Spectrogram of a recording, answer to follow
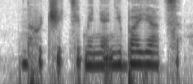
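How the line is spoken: Female whisper. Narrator (Russian): прошептала она

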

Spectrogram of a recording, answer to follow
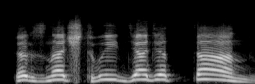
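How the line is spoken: Exclamation. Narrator (Russian): воскликнула она

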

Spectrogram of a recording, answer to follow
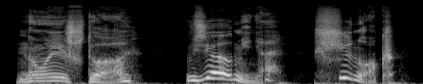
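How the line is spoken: Merchant hissing. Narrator (Russian): прошипел купец

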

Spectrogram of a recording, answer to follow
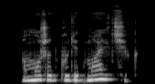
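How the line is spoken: Whispered question. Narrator (Russian): Гера спросил шепотом

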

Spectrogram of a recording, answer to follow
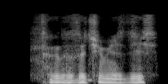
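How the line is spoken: Muttered through teeth to oneself. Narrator (Russian): процедил я, задавая вопрос скорее самому себе, а не батюшке

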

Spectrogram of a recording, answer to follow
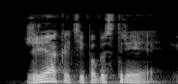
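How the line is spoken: Sharp command. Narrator (Russian): велел Мрак резко

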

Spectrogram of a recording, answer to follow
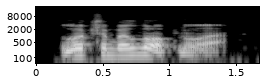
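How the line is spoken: Cooling-down mutter. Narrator (Russian): уже остывая, пробурчал Рикор

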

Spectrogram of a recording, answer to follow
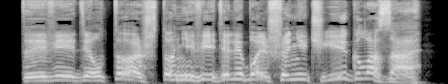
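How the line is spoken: Old man's bitter growl. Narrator (Russian): прорычал старик с горечью

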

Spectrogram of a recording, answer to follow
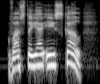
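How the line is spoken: Joyful exclamation. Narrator (Russian): воскликнул я радостно

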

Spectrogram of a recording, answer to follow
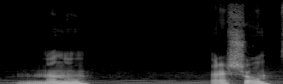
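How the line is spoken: Uncertain. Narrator (Russian): сказал он неуверенно

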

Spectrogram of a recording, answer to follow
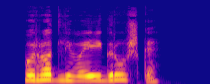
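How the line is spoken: Scornful snort. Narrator (Russian): фыркнула

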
